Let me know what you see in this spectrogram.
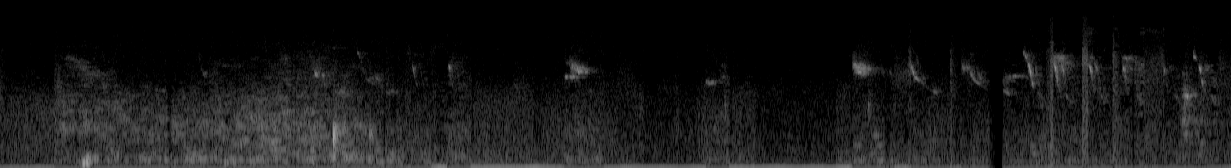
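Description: Near silence, with faint, scattered high bird chirps that come more often near the end.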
